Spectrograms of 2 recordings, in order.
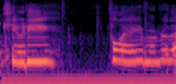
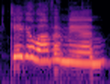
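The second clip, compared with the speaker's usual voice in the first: ordinary talk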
